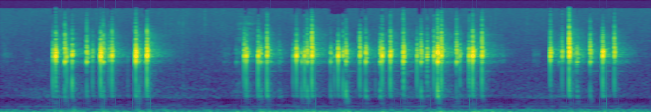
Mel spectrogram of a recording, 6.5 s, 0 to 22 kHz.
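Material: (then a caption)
Plastic. Long nails tap and scratch the sides of a hollow plastic moon lamp sphere, and the hands tilt the lamp slightly at the end. The result is quick, bright, dry clicks with no ring, around 2.8 kHz, coming in three clusters separated by short pauses. A faint low hum sits underneath.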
